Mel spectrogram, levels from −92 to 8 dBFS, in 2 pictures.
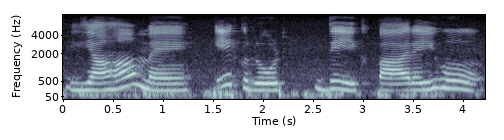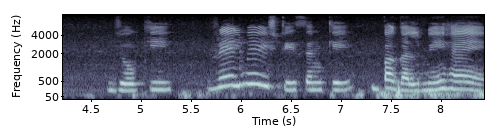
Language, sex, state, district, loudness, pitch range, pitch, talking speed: Hindi, female, Bihar, Kaimur, -15 LUFS, 210-260 Hz, 225 Hz, 115 wpm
